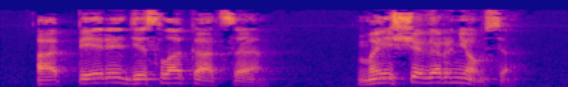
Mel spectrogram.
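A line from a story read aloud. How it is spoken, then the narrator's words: Soldier's menacing promise. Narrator (Russian): грозно пообещал сержант-контрактник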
